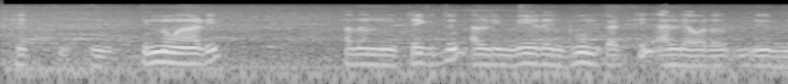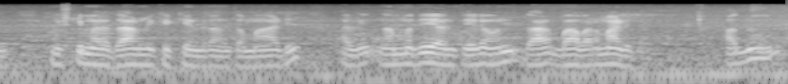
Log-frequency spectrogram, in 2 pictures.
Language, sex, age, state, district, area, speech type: Kannada, male, 60+, Karnataka, Dakshina Kannada, rural, spontaneous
